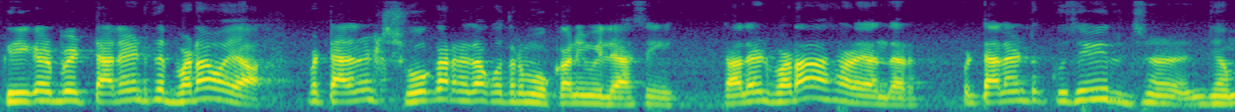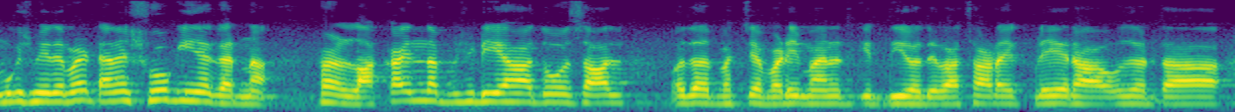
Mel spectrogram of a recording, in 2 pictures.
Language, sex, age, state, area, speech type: Dogri, male, 18-30, Jammu and Kashmir, rural, spontaneous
